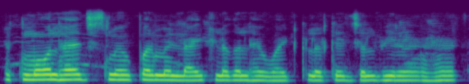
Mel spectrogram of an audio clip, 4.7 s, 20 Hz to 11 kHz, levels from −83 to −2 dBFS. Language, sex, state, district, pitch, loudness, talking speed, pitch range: Hindi, male, Jharkhand, Garhwa, 175 Hz, -16 LUFS, 205 wpm, 170-190 Hz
